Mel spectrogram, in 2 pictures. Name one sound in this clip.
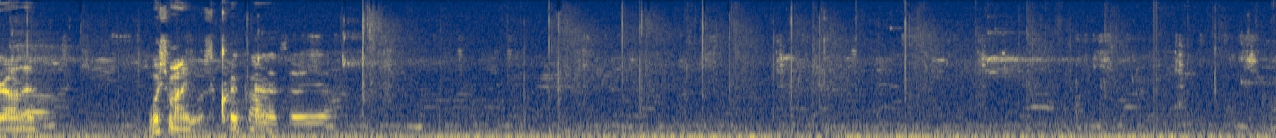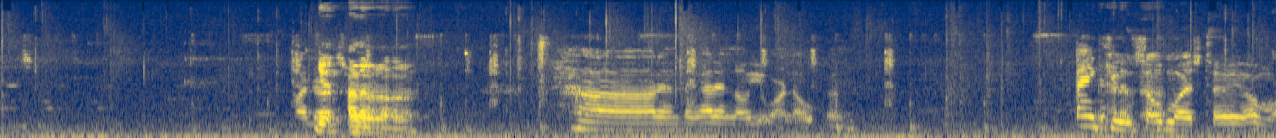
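A basketball bounces on a court.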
